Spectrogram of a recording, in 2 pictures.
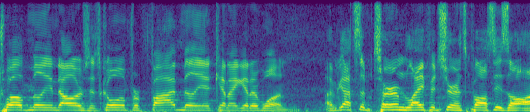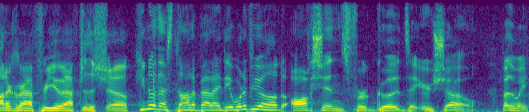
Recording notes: live at The Gundo Comedy Festival!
